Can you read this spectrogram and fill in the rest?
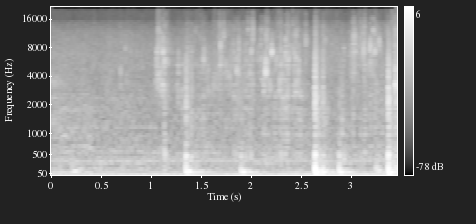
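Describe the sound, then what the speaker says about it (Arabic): Water poured by hand into dough during kneading for Egyptian feteer, coming as soft intermittent splashes and drips that rise and fade in short bursts, close by and fairly quiet. "ممكن اساعدك اصب لك انا ميه؟"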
